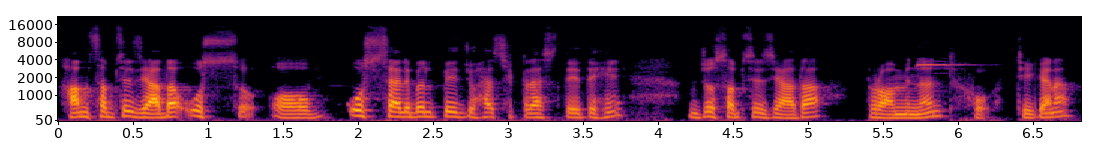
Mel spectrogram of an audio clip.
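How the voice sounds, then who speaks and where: A male teacher explaining an English textbook lesson in Hindi, who spells words out letter by letter, keeps adding "ठीक है ना", and reads English lines slowly before explaining them quickly. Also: a little high, gravelly, darkish tone. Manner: repeats "ठीक है ना" as a filler.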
